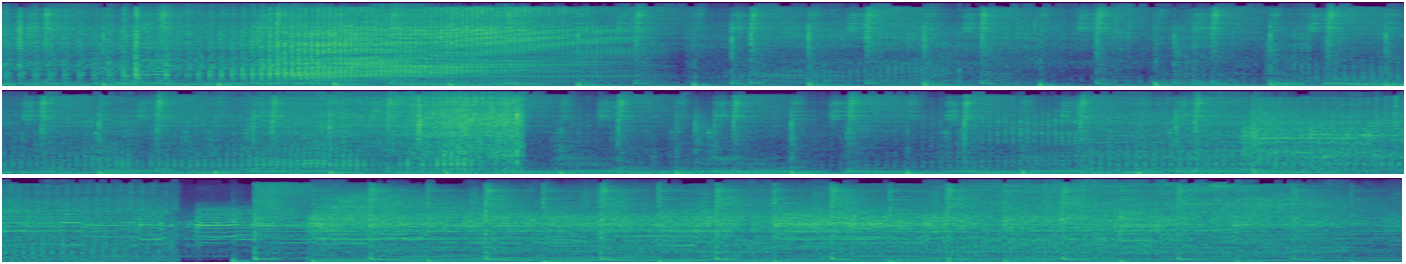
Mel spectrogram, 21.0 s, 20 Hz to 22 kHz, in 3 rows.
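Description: Mach 400 Scrambler motorcycle engine turning over, then a steady rumble with rhythmic pulses and rev changes, a short break about three quarters through before it runs on, no talking.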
